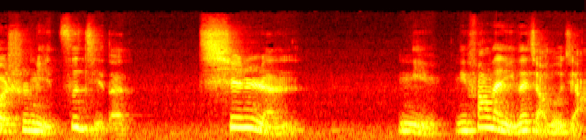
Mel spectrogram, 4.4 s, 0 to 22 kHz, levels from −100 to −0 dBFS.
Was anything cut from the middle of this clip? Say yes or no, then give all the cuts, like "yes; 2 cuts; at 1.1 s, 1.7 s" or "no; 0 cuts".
no; 0 cuts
